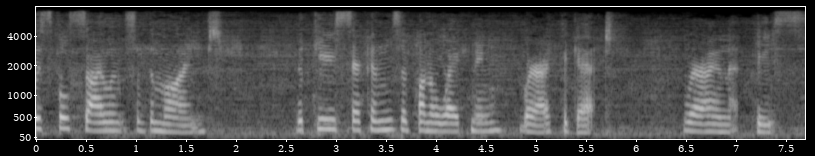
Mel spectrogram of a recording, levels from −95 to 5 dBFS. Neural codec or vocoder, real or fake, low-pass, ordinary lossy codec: codec, 44.1 kHz, 2.6 kbps, SNAC; fake; 7.2 kHz; MP3, 48 kbps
